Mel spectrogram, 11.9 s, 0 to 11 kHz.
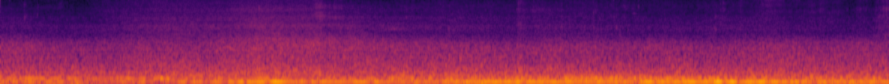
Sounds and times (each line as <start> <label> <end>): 0.0 Sea waves 11.8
